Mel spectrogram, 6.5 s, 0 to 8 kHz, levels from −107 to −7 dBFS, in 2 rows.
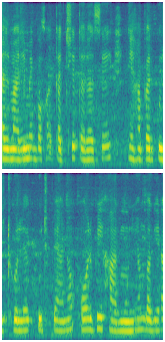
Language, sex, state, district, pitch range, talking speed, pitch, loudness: Hindi, female, Haryana, Charkhi Dadri, 180-195 Hz, 150 wpm, 185 Hz, -17 LUFS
